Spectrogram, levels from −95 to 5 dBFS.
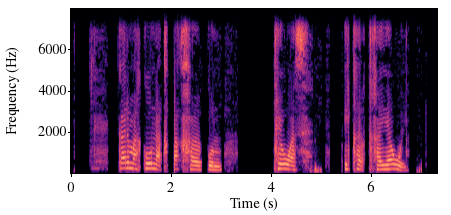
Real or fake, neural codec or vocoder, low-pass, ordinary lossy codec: real; none; 7.2 kHz; Opus, 64 kbps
